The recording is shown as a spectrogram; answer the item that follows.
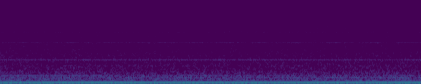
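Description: Faint, steady low hum of a desktop computer's cooling fans, with a few thin steady tones above it and no other events.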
